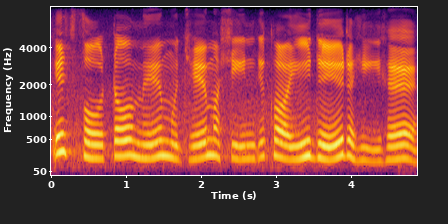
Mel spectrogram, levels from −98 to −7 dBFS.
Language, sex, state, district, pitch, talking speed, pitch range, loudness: Hindi, female, Madhya Pradesh, Katni, 210 Hz, 110 wpm, 195-235 Hz, -16 LUFS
